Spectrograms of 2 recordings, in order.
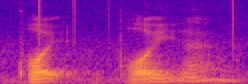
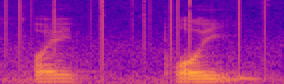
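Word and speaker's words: Pohjola: And Poila? Yes. Poila. Poila. P-O-Y-L-A. P-O-Y-L-A. Poila. And how do you actually spell it?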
